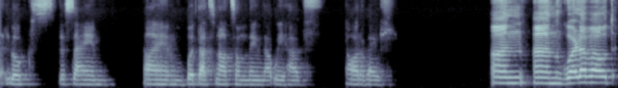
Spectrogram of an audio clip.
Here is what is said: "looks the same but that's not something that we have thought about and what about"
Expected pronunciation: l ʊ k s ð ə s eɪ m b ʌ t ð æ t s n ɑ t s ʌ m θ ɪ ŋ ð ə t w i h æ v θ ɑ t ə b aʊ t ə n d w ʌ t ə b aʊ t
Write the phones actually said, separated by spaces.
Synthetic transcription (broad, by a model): l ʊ k s ð ə s eɪ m b ʌ t ð æ t s n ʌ t s ʌ m θ ɪ ŋ ð ə t w i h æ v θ ɑ t ə b aʊ t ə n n w ʌ t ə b aʊ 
